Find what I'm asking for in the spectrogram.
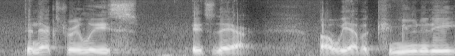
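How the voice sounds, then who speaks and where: In a New York accent, a man of medium pitch speaks at a moderate pace with fairly even intonation over noticeable background noise. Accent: New York accent, toned down. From New York City (Staten Island/Manhattan). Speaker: software company executive, conference speaker. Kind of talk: conference keynote.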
